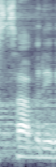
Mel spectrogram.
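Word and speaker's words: صبر: পড়বো এখানে অনেকে আছি আমরা সাউবি সাবরি বলি সাউবিস বললে এখানে সিন উচ্চারণ হবে এখানে উচ্চারণ করতে হবে মোটা করে উচ্চারণ করতে হবে টাকে আমরা এক আলিফ টানে পড়বো টাকে আমরা মোটা করে উচ্চারণ করব সব সব এখানেও আমরা টাকে মোটা করে উচ্চারণ করব এবং রাটাকে আমরা সাকিন করে পড়বো সবর তো প্রিয় বন্ধুরা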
